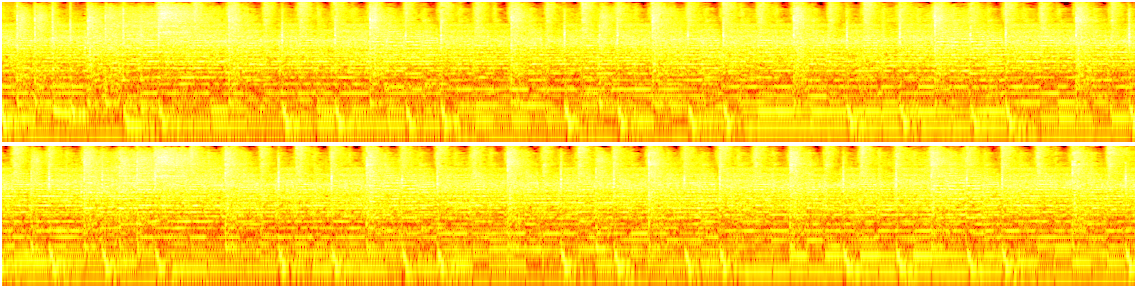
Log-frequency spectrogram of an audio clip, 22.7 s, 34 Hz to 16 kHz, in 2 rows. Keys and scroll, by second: 0.0-1.0 typing, 4.5 ctrl+-, 5.0 ], 5.9 ctrl+z, 8.0 ctrl+alt+shift+e, 8.9 ctrl+j.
